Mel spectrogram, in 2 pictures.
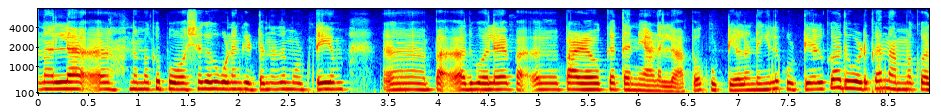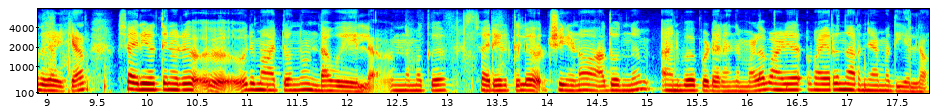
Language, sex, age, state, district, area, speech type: Malayalam, female, 18-30, Kerala, Kozhikode, urban, spontaneous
